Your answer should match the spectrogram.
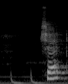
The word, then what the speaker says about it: Czech: absolutely silent in scenario the letter c is also silent when it comes before the letter z and words like check how else would you have been able to pronounce a word like this except you omit the c or you totally give it an entirely new sound like it is here given the sound check czech is a country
